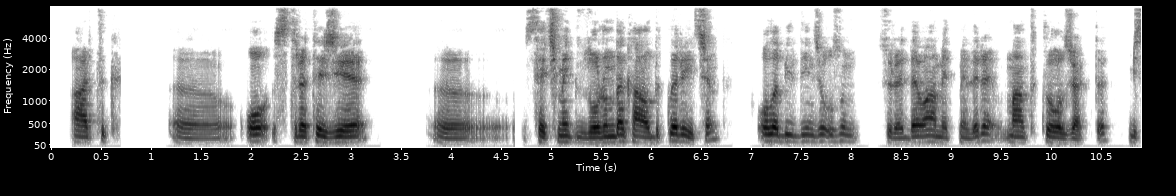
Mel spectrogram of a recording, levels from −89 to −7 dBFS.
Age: 40-59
